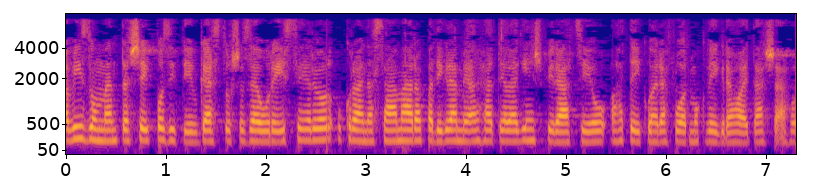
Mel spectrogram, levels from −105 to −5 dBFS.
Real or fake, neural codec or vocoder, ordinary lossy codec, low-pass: real; none; MP3, 64 kbps; 7.2 kHz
